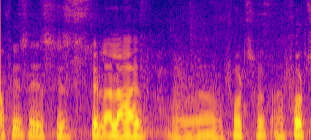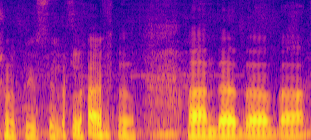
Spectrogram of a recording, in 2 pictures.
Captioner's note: laughs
